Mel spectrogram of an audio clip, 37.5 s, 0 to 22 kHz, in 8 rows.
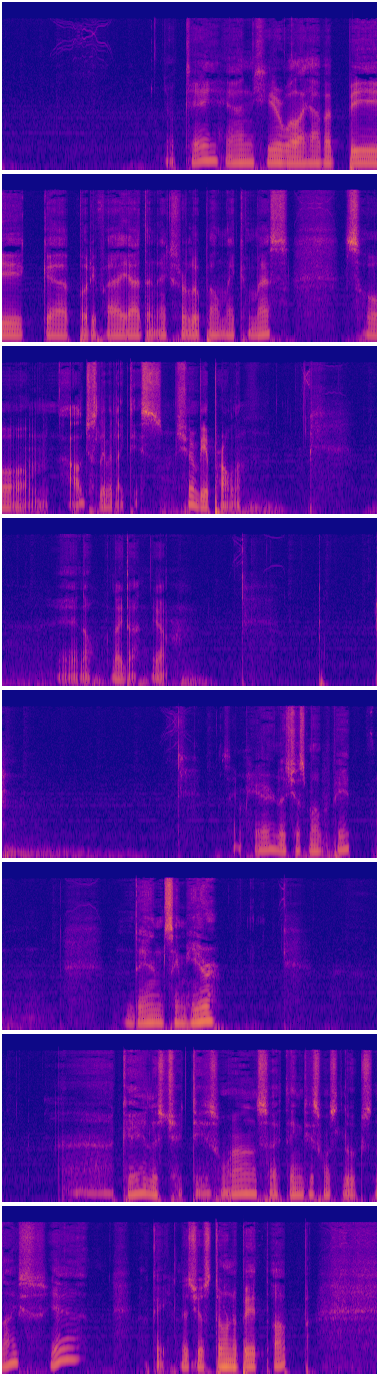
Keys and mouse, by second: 0.2 g, 0.4 middle click, 0.5-2.2 drag, 1.3-5.1 middle drag, 3.3-5.9 right drag, 5.1 g, 7.1-9.9 drag, 8.2-10.8 right drag, 9.9 g, 12.7-14.6 drag, 13.8 ctrl+z, 14.6-16.1 middle drag, 15.3 Tab, 16.8-17.8 middle drag, 17.8 Tab, 18.8-20.3 middle drag, 19.8-21.4 right drag, 20.3 g, 22.5-25.5 drag, 23.4-26.0 right drag, 25.5 g, 26.8 click, 27.5-31.1 middle drag, 31.1 z, 31.7 z, 31.9 Tab, 33.5 Tab, 35.2 g.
